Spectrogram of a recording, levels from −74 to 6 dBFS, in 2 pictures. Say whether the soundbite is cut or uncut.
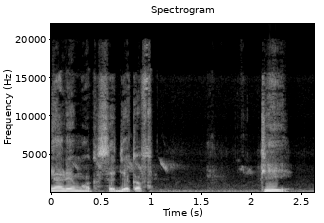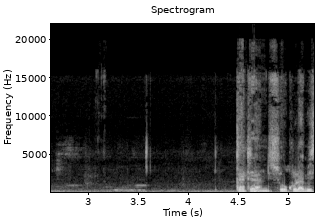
uncut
